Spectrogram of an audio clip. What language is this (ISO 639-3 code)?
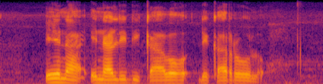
sot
